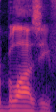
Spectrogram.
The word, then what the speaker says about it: Blasey: Oh, I was calling her Blakey Ford. I'm sorry. Dr. Blasey Ford. I hope I don't get summoned from some committee saying that I was purposely mispronouncing her name. Senator Blasey, or correction, Dr. Christine Blasey Ford. I want to make sure that I correct that. So,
